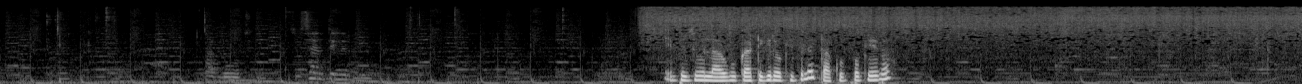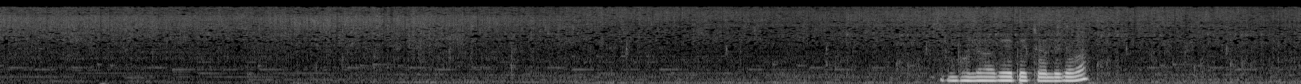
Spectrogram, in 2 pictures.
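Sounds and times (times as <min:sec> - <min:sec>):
faint background music: 0:00.0 - 0:26.0
food sizzling in oil: 0:06.2 - 0:26.0.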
